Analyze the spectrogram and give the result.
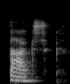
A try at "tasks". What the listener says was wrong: Tasks. Tasks. Remember that we must say the final consonants. They are not mute.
